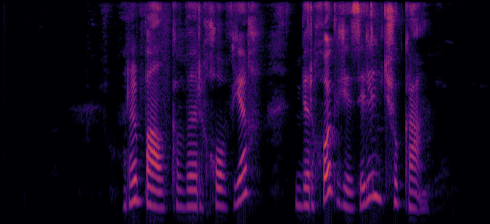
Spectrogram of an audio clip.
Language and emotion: Russian, neutral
